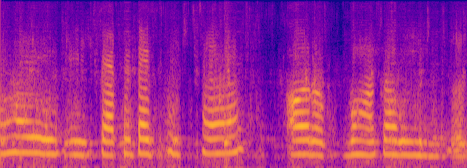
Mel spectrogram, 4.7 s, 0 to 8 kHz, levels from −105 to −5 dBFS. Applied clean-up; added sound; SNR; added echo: neural separator model SepFormer DNS4.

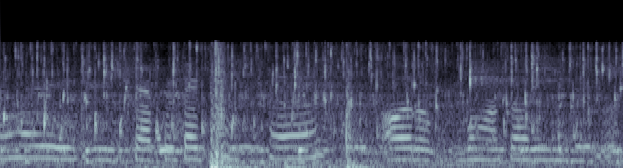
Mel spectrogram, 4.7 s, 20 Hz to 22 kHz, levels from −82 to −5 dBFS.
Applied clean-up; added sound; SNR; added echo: none; Water tap, faucet / Water / Liquid + Slam; -1 dB; none.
